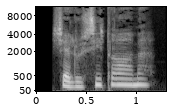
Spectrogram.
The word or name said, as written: jalousidrama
